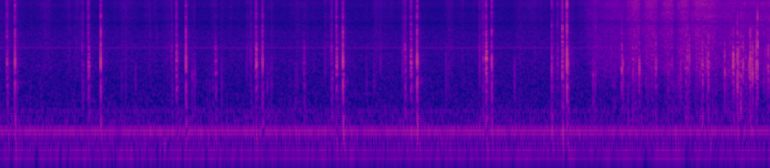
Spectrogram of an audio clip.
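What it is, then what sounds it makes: Glossy laminated poster. Fingertips tap and rub the surface of a flat, glossy laminated art print, the hand wearing a silver bracelet. Sharp, bright clicking taps come in small clusters over a steady low hum. Near the end they give way to a louder, hissy rubbing.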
